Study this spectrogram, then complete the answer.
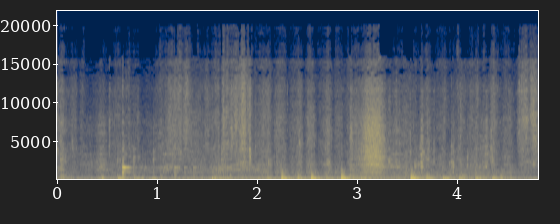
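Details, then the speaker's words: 2004 Honda Element, vehicle on the ground, rear stabilizer bar wiggled by hand: loose hollow clunks and knocks in uneven bursts; worn rear stabilizer bar bushings, later replaced. "so all I did was grab this bar like this and wiggle it back and forth I'm hoping you can hear"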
